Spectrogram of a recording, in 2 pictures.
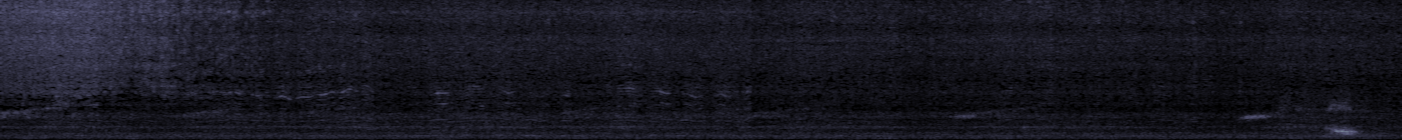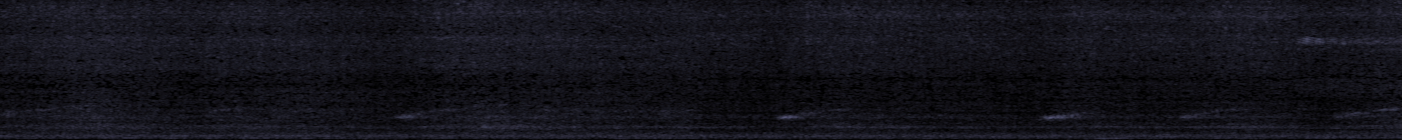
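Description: Jeweller's rotary handpiece running a small sanding and polishing bit against a silver earring: a steady high hiss with short squeaks every few seconds, and one louder squeal about halfway through.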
